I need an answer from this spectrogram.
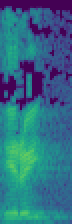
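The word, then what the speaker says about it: hiri: Ngày hôm qua chúng ta có cái vô tam là a hi ri cả, và bây giờ hi ri, đọc là hi ri, là tam. Hai chữ y này đọc ngắn lại, chứ không phải là thêm dấu hỏi, dấu sắc gì cả, mà đọc thay vì hi thì ta đọc hi.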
